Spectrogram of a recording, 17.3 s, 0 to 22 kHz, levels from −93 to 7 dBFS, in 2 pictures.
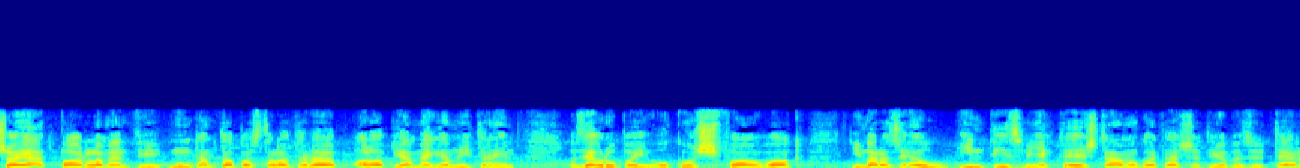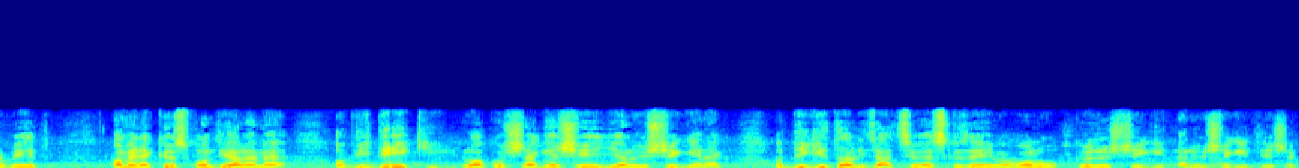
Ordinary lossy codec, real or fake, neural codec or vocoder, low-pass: none; real; none; none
